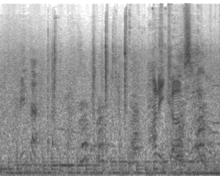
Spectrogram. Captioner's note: dog barks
